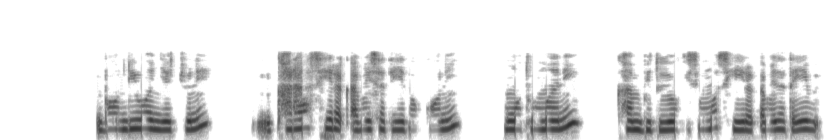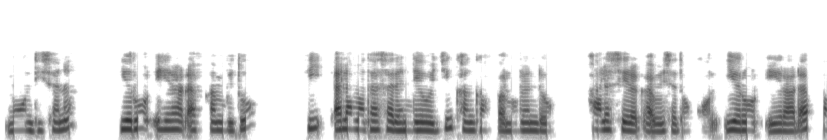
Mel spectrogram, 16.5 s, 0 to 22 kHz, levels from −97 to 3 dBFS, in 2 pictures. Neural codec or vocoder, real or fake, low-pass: none; real; 5.4 kHz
